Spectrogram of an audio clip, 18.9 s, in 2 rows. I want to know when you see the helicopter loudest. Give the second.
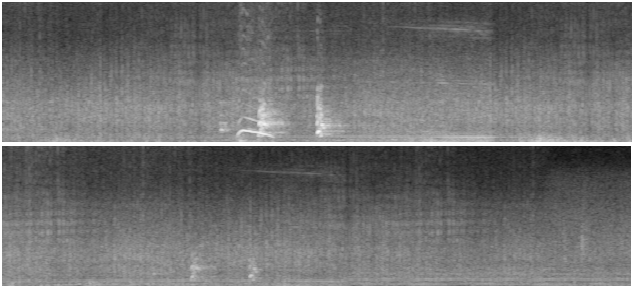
7 s.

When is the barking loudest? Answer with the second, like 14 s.
4 s.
